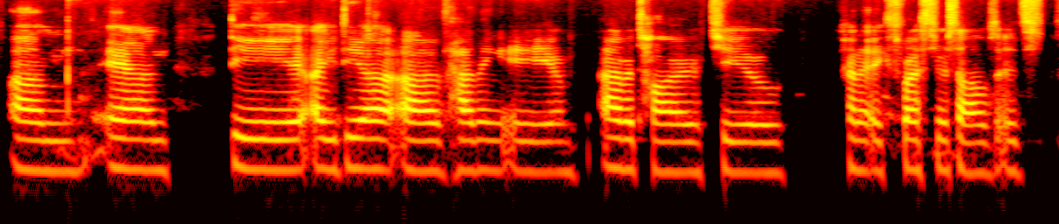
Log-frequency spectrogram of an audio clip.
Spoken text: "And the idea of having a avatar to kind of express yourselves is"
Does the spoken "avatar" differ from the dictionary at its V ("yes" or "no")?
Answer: no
